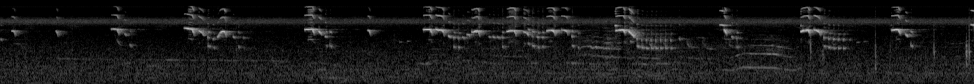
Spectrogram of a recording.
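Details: Babblers excited on seeing a cat: harsh, high chirps and squeaky notes in rapid bursts every second or so, several birds overlapping, with a steady high insect-like whine throughout.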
